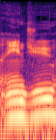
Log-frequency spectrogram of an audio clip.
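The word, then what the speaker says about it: Anjou: This is a Anu, I believe, how you say it.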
